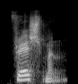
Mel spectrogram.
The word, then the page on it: freshman: Indian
